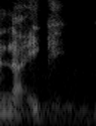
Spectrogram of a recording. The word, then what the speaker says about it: Nike: A perfect example is Nike. It's spelled N-I-K-E. – Yeah. So, and it looks like Nikki. – it could either be pronounced normally as Nikki or Nike. – Yeah. – Based on English, Yeah. – So, they had to do a marketing job to sell it as Nike.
